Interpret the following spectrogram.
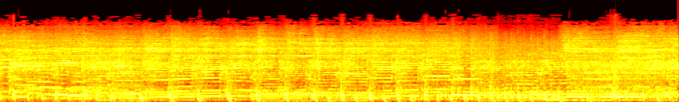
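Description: Live blues-rock band playing: electric guitar over bass and drums, with a fast run of lead guitar notes through the middle.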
